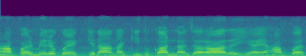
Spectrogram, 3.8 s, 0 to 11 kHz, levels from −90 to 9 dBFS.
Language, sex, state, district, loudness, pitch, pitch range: Hindi, female, Madhya Pradesh, Katni, -15 LUFS, 270 Hz, 260-280 Hz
